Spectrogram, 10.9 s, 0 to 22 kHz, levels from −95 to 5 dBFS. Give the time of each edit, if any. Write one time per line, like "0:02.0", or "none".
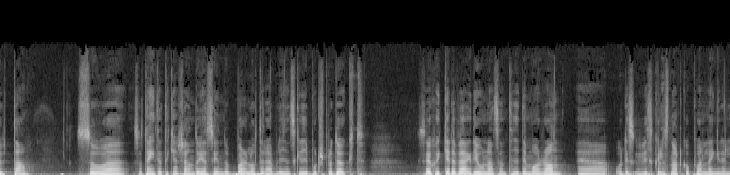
0:01.9
0:07.1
